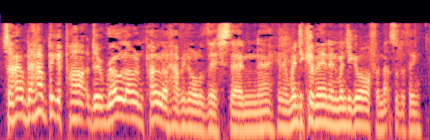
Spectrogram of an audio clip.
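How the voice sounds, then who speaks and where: A man's voice: medium pitch, racing, slightly rough. A male community radio host interviewing two amateur actors in a chatty, jokey way. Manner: chatty, jokey, laughs often.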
